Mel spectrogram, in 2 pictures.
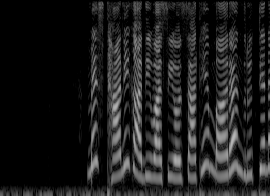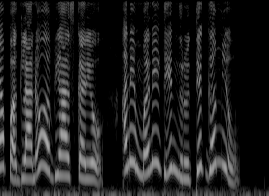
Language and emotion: Gujarati, happy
